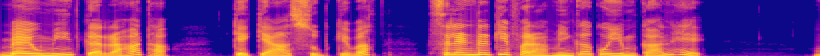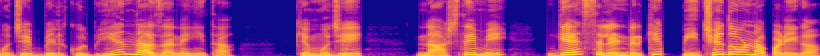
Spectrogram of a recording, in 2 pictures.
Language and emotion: Urdu, surprised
